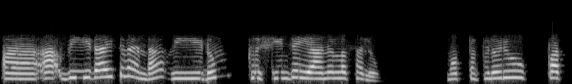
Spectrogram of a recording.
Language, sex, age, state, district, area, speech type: Malayalam, female, 30-45, Kerala, Thrissur, urban, conversation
